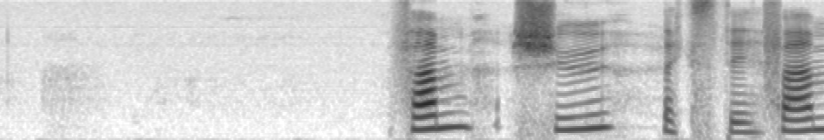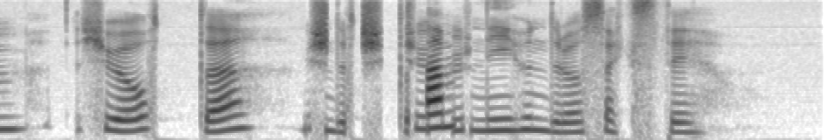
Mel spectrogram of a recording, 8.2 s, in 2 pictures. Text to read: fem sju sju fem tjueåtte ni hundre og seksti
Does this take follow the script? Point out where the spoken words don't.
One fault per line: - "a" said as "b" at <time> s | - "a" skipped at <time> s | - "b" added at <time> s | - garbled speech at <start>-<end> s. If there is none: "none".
- "sju" said as "seksti" at 3.3 s
- garbled speech at 5.7-6.5 s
